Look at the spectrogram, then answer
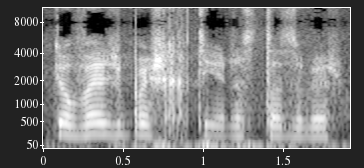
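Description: A young woman with a European Portuguese accent gives live commentary on her own game, taunting other players and swearing in excitable outbursts. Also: mid-range voice, racing, a little hiss or hum, poor audio. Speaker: gamer streaming own play.

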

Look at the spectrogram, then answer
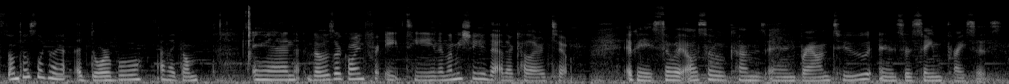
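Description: Gushing woman vlogging a store walk-through. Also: medium pitch. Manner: chatty and gushing, lots of likes and ums. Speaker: shopping vlogger. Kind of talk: casual shop-with-me narration. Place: large retail store, indoors.

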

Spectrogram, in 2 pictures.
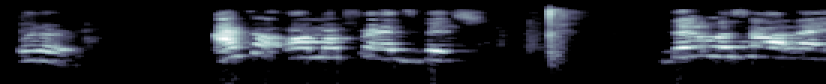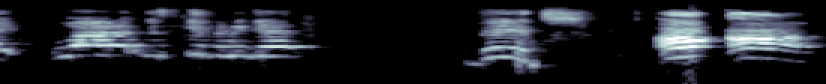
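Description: A young woman livestreaming, telling a school story in a brash, profane, animated way. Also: sits high, recorded from a distance, rough recording. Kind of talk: casual storytelling.

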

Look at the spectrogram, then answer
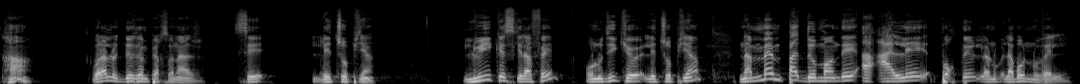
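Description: A man's voice: medium pitch, sing-song, unhurried, no room sound. Emphatic male preacher, dry close sound. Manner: emphatic, repeats key phrases; addresses listeners as friends. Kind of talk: sermon with Bible reading.

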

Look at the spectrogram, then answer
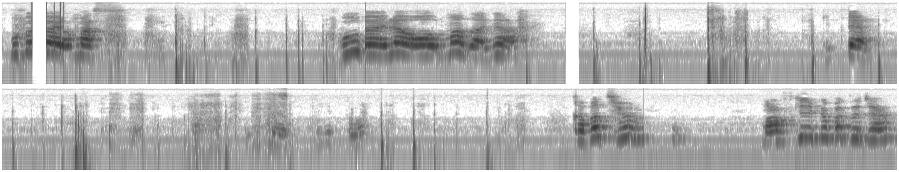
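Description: Playing a horror game, a female gamer offers casual, panicked let's-play commentary, exclaiming and chatting along. Her voice sits high and moves slowly with long pauses, captured by a dull lo-fi mic with obvious hiss.

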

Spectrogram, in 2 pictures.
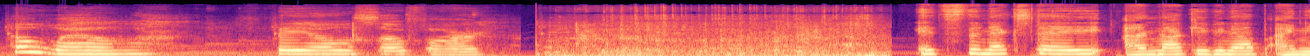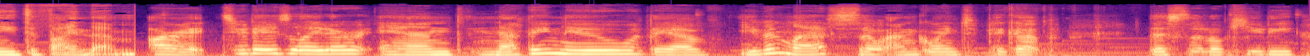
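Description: Holding up her phone in stores with music in the background, a twenty-something vlogger from California narrates her shopping trip. She's gushing, excitable and chatty, with a fairly high-pitched voice.

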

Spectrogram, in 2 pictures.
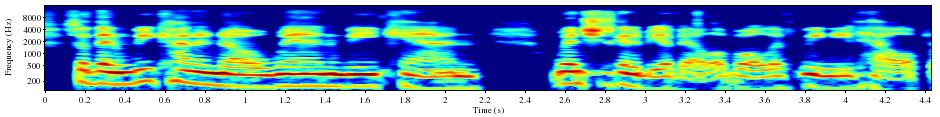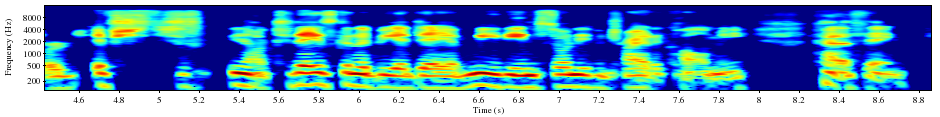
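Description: A woman's voice: deep voice, vocal fry, no room sound. A middle-aged woman co-hosting a casual chat, telling a rambling, emotional story with many restarts. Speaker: co-host.

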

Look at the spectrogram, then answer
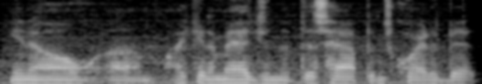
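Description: A man's voice: lowish voice, little pitch movement, brisk. A middle-aged man hosting a paranormal investigation, explaining things casually to the camera. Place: outdoors at night in town. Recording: noisy outdoor camcorder audio, traffic ambience.

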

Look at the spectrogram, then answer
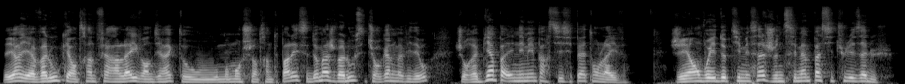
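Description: A man's voice: fairly high pitch, very fast, darkish tone. A man with a southern French accent talking casually and sarcastically about upcoming films, often getting sidetracked. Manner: chatty, sarcastic, easily sidetracked. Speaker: film YouTuber. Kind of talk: casual video chat.

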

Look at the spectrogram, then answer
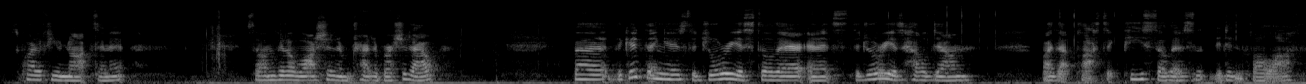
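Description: A woman with a slightly harsh, hoarse voice from being sick, chatting casually and ramblingly as she shows off her hobby finds. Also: mid-range voice, a little mellow. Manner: informal, rambling, self-correcting. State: getting over a sickness, slightly hoarse. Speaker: doll collecting vlogger. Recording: roomy echo with clear background noise.

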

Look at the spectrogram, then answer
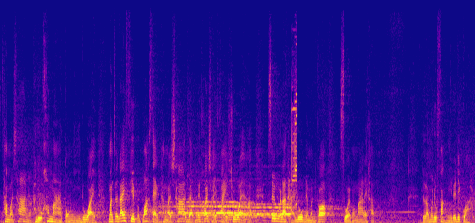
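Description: A man's voice: medium pitch, fast, background noise. A young man hosting a casual cafe tour vlog, talking in an upbeat, polite tour-guide way on a clip-on mic indoors. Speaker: host. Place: indoor cafe in an old shophouse. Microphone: clip-on lapel mic.

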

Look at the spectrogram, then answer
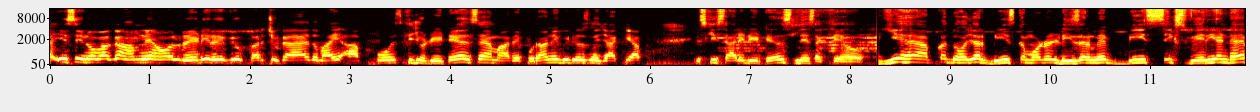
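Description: A young man with a bright, high-pitched voice walks an open-air used car lot. He talks in a chatty, casual way and keeps calling the viewer brother. He sounds like he is filming on a handheld phone. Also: no room sound. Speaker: vlogger touring a used car market. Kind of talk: casual walkaround commentary.

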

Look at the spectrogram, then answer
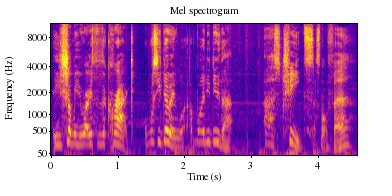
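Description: A young man giving jokey, excitable let's play commentary, pleading with and yelling at the game. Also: high voice, normal speed, husky, faint music behind. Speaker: gamer.

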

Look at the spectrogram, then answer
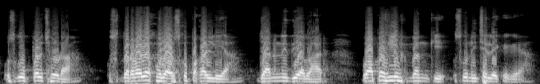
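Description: Indian guy tutor, chatty and teasing, a bit feverish, slightly high voice. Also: fast talker, darkish tone, rough recording. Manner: chatty, teasing, mixes Hindi and English. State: mild fever, recovering throat. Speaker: online commerce exam tutor. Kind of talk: casual live online lecture.

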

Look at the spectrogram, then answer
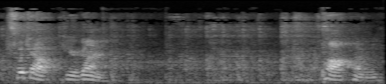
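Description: A man's voice: fairly high pitch, big pitch swings, extremely slow, distant mic. Man, casual gameplay chat, video co-host, echoey indoor room, music in the background. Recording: echoey room, sound playing behind.

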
